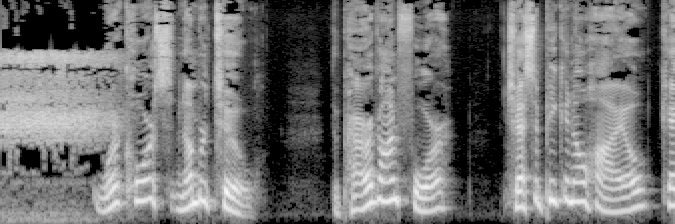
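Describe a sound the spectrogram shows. A model steam locomotive whistle blows in several short bursts.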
